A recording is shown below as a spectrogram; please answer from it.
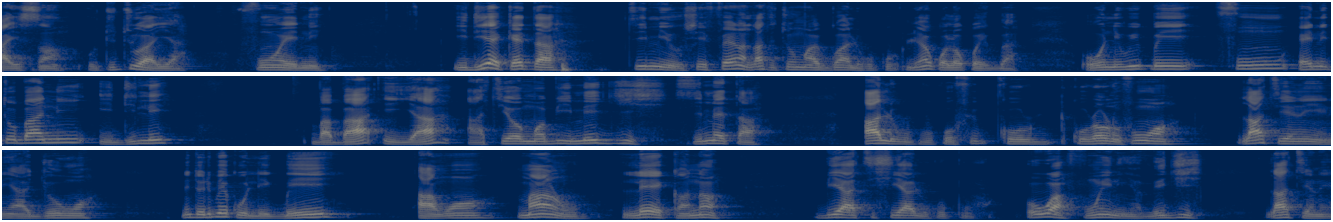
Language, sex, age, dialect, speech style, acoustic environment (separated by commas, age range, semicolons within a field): Yoruba, male, 45-54, Nigeria - Ibadan, excited; focused; relaxed, silence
